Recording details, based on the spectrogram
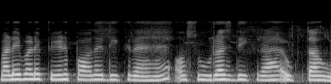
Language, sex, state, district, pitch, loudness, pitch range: Hindi, female, Chhattisgarh, Balrampur, 215 Hz, -15 LUFS, 205-220 Hz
